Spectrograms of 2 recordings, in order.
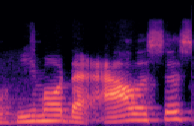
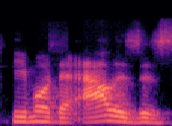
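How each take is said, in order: First: "hemodialysis" ending in a clear sis; correct S ending. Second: "hemodialysis" ending in a buzzed ziz; wrong Z ending. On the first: Teacher contrasting Z and S for students, sis ending on "hemodialysis". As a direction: finish "hemodialysis" with S sounds, no buzz. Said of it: "difference between the Z and the S". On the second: Teacher contrasting Z and S for students, ziz ending on "hemodialysis". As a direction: finish "hemodialysis" with Z sounds instead of S. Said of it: "very different". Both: Shown as a demonstration.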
